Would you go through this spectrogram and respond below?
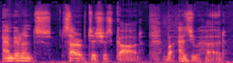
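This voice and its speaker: Gruff older british spymaster, husky low voice, clipped n bossy, radio play. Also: male voice, normal speed, no echo. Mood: brisk, commanding. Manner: clipped, commanding, formal. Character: authoritative older male British spy chief, brisk and ruthless. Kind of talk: radio drama acting.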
